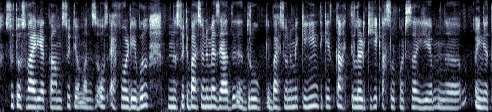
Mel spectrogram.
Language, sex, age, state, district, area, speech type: Kashmiri, female, 30-45, Jammu and Kashmir, Shopian, urban, spontaneous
